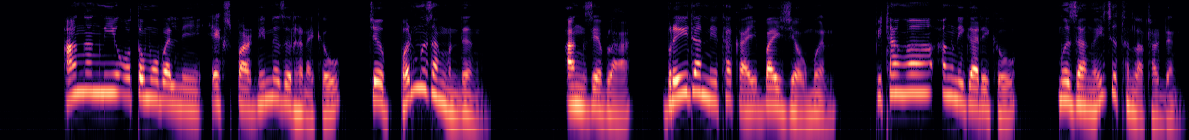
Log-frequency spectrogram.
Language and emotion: Bodo, happy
